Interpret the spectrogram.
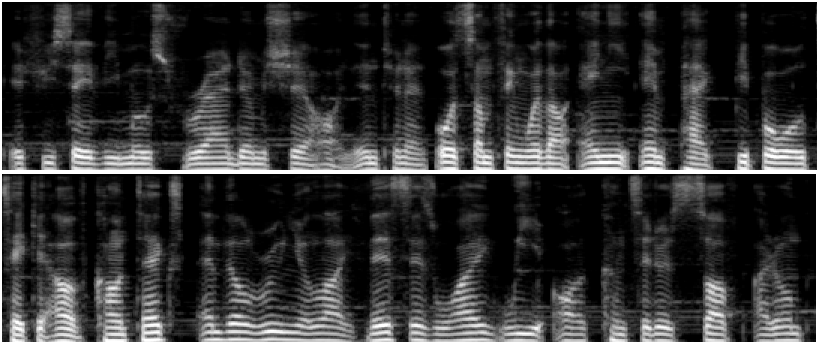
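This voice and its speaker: Low-voiced young man giving opinions. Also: warm tone. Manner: earnest, opinionated, rambling with restarts. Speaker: YouTuber. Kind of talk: opinion commentary vlog.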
